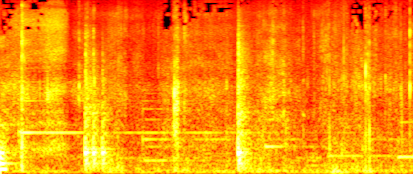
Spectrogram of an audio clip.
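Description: Soft background music of long held notes, with a few light clicks and taps of tarot cards being handled.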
